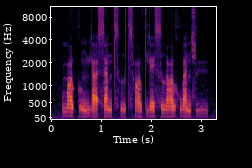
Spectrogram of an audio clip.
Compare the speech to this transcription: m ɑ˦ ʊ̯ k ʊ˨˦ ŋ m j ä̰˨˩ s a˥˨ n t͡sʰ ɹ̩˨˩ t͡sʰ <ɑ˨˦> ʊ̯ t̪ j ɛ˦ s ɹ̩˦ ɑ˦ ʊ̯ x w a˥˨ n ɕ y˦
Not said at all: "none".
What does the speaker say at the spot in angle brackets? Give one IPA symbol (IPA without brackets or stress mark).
ɑ˨˦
